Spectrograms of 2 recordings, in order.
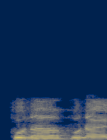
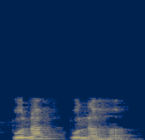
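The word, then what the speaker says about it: punaḥ punaḥ: Punaha punaha will become, so punaf punaha, that this is the only place where fa is pronounced punaf punaha, not punaf punaf punaha, not punaha punaha, punaf punaha. This is the only place where you will hear the Hindi fa, the way you say fool.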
